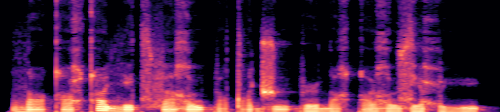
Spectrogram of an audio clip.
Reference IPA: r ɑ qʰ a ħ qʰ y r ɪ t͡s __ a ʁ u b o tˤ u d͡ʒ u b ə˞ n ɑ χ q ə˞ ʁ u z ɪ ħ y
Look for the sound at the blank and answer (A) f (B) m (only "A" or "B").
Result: A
